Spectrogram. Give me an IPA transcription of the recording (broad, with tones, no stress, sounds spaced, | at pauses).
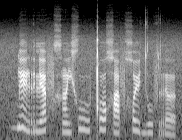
ɡ͡b ẽ˦˨ r lʲ a˨˦ f x ɐ̃˨ j x uː˦˨ ǃ o˦ χ a˨ f χ y˦˨ d u˨ f r əː˨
